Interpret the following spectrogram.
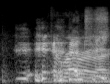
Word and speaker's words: Terraria: I know the proper pronunciation is Terraria, but I watch British YouTubers all the time, and they say Terraria, No. so it sticks in my head.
